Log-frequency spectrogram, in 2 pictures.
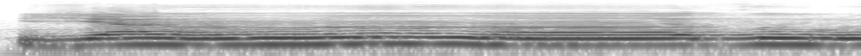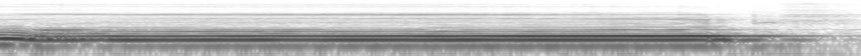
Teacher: یا کو نون کے ساتھ ملاتے ہوئے غنہ کریں گے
